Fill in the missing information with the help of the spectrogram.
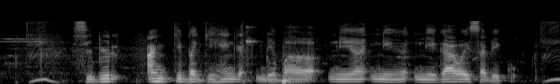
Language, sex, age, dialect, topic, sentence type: Kannada, male, 36-40, Dharwad Kannada, banking, question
